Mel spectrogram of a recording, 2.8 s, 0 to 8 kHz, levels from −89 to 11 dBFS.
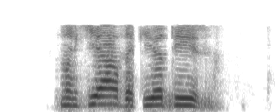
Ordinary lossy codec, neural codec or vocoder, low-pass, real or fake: AAC, 16 kbps; none; 7.2 kHz; real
